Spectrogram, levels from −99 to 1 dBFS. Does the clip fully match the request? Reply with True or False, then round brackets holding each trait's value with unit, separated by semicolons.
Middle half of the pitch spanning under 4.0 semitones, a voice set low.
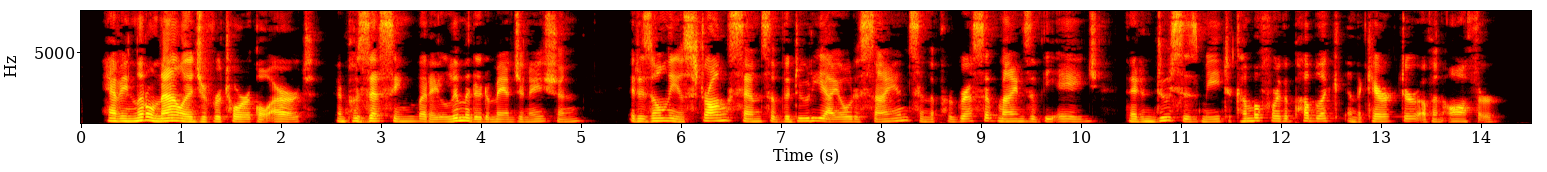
False (2.5 semitones; 165 Hz)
